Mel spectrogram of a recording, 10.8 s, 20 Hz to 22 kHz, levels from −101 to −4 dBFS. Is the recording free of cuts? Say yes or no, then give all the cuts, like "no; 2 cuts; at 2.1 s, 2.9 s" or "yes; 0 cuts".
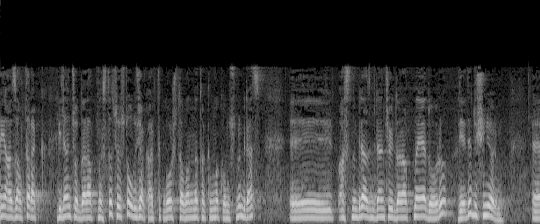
no; 4 cuts; at 1.1 s, 2.5 s, 3.3 s, 9.1 s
